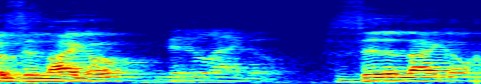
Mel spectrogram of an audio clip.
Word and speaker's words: vitiligo: They call it vitiligo?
